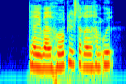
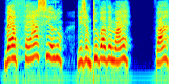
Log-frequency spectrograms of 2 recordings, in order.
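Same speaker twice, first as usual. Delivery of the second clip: much higher and louder bitter yell; furious shout; 6 semitones higher, 5 dB louder than usual. Acted. Willy yells at Sylvester while kicking him, furious. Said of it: "imens han råbte".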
